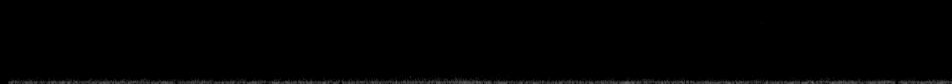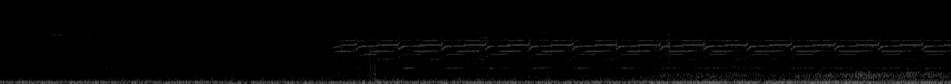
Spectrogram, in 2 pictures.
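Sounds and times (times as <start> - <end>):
small birds chirping: 7.1 - 12.9.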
